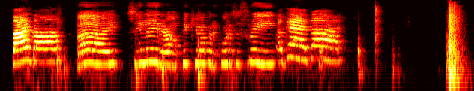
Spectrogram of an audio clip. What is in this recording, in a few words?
7 Yr Old Girl Off To Sch; kids play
